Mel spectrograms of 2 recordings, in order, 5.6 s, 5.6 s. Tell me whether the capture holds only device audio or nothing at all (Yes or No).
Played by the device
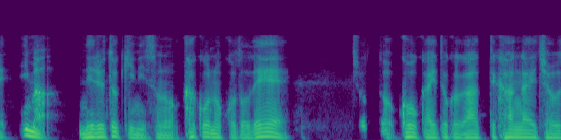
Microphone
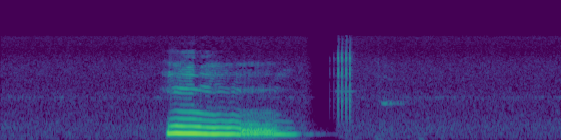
No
